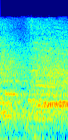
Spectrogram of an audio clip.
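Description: A wrestling crowd at an RWA event roars and chants a name in a dense, loud, sustained wall of voices with no pause.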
